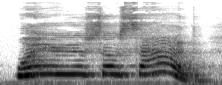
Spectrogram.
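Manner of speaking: high, soft questioning voice; gently asked worry; a husband's soft concern; husband asking. A narrator's reading. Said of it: "asked her husband".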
